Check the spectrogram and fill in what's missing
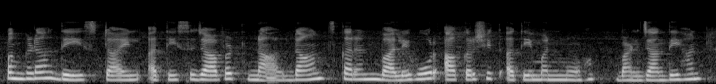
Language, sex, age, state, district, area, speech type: Punjabi, female, 30-45, Punjab, Barnala, rural, spontaneous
